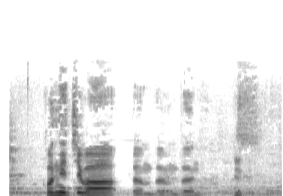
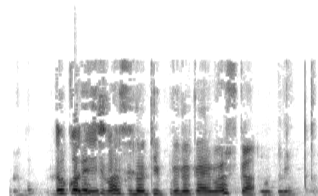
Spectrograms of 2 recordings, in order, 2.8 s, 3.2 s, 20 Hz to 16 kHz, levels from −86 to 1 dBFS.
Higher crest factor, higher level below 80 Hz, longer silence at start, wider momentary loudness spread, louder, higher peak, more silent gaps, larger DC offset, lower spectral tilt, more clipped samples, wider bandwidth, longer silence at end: about the same, 18 dB vs 16 dB; second, -74 dBFS vs -60 dBFS; second, 0.1 s vs 0.3 s; first, 22 LU vs 12 LU; second, -21 LUFS vs -15 LUFS; second, -6 dBFS vs 0 dBFS; neither; neither; first, -5 dB/octave vs -3 dB/octave; neither; about the same, 11 kHz vs 11.5 kHz; second, 0.1 s vs 0.25 s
